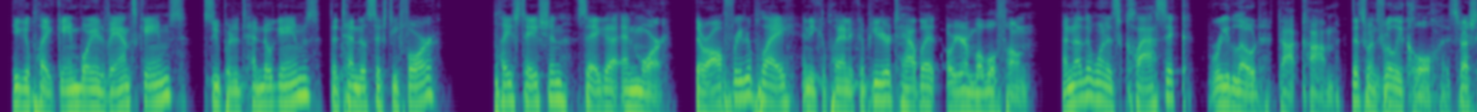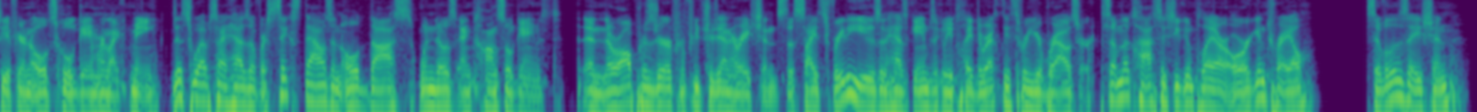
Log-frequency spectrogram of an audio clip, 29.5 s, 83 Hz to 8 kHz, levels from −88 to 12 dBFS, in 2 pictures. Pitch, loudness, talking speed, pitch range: 110 Hz, -17 LUFS, 195 wpm, 100-125 Hz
